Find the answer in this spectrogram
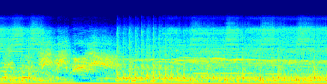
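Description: Live rock band playing loud through a club PA: guitars, bass and drums with shouted vocals. The low end drops out briefly about a second and a half in, then the full band comes back under a long held note.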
